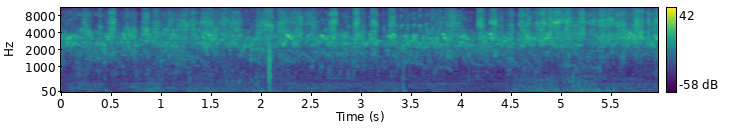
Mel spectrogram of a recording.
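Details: A dense twitter of many budgies in an aviary, with continuous high chirps and chatter and a couple of faint clicks in the background.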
